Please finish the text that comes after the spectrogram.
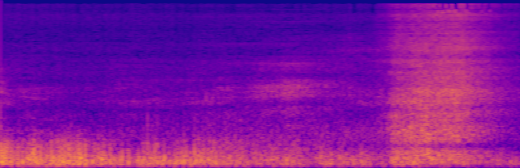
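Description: Rough sea waves roll in at Sanguthurai beach in Kanyakumari, a continuous roar of surf with wind buffeting the microphone and a brighter crashing surge near the end; no one speaks.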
